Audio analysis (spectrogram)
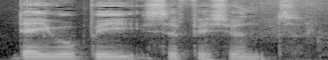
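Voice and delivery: loud, flat robotic commands; a machine giving cold orders; Cyber leader. Acted. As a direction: metallic voice ordering the troops.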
